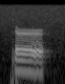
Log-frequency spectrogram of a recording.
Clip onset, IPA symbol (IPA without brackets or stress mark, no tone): ɾ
